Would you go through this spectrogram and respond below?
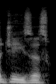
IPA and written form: ˈdʒiː.zəs (Jesus)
